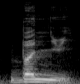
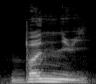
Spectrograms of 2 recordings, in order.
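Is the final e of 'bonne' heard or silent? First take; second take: silent; silent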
